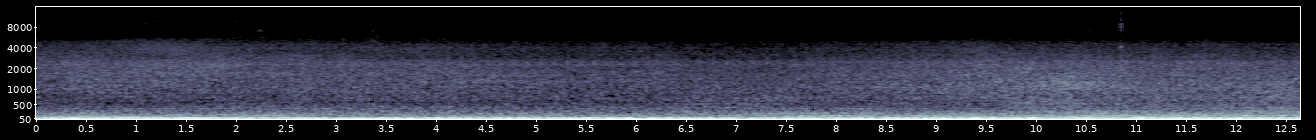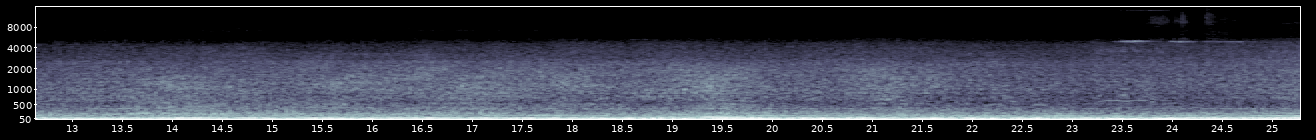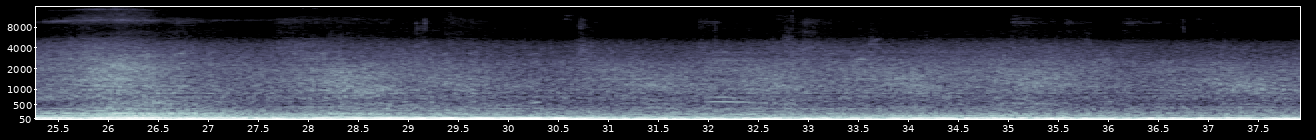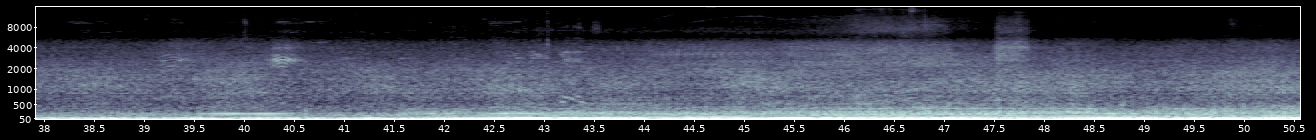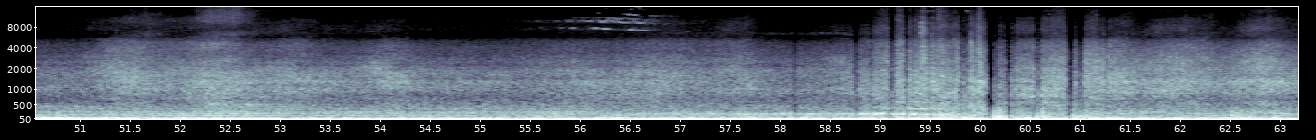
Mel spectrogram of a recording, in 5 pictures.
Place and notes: cologne, innere kanalstrasse, stadtauswärts im verkehr
innere kanalstrasse stadtauswärts - nach köln nord - verkehr unter zwei unterführungen- nachmittags - auf innerer kanal strasse - parallel stadtauswärts fahrende fahrzeuge - streckenaufnahme teil 04
soundmap nrw: social ambiences/ listen to the people - in & outdoor nearfield recordings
